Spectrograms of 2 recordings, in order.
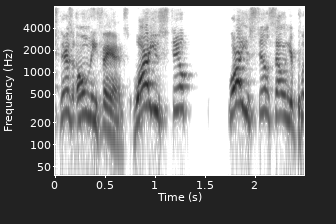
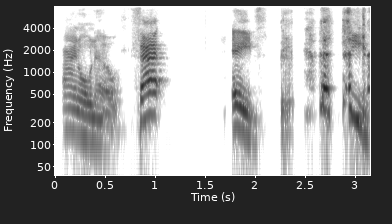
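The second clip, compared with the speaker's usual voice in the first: ordinary talk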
